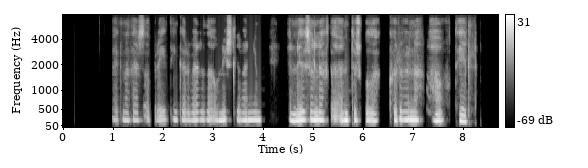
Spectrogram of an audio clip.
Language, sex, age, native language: Icelandic, female, 30-39, Icelandic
